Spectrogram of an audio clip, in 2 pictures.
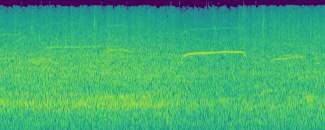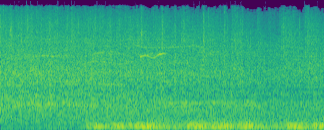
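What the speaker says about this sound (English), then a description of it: "Finally, the crowd coming alive a little bit." A baseball stadium crowd at a Cardinals home game against the Astros gives a distant, steady roar of cheering and applause that swells slightly toward the end.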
